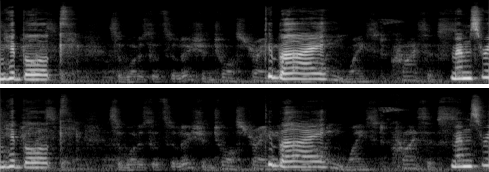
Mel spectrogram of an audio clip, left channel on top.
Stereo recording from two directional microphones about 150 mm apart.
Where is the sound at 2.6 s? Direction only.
55° left (ahead or behind).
